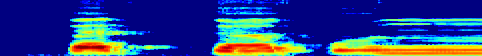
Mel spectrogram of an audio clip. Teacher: কফ নুনকে ধরবে এবং নুনে ওয়াজিব গুন্না হবে। ফাত্তাকুন, এখানে ওয়াজিব গুন্না করব।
